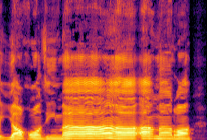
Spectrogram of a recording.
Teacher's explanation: میم الف مد ما چھوٹی مد ہے، 3 الف جتنا آواز جو ہے یہاں بلند کی ہے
